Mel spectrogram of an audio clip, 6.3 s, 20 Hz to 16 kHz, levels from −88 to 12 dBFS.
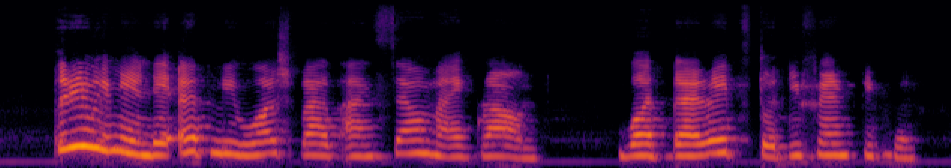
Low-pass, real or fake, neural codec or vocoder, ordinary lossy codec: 14.4 kHz; fake; codec, 32 kHz, 1.9 kbps, SNAC; none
